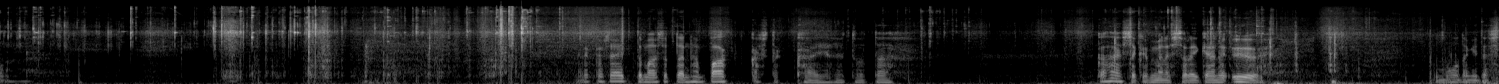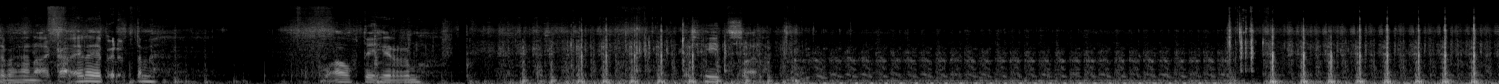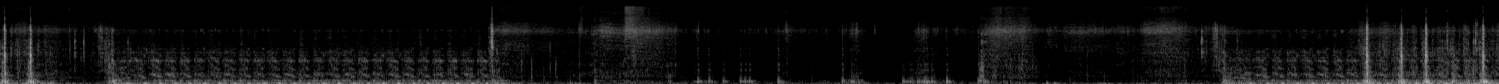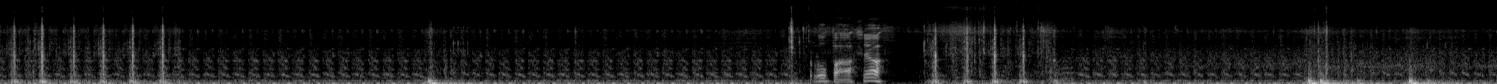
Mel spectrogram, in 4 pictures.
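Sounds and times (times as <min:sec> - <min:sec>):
car engine cranking on starter: 0:10.0 - 0:36.8, 0:42.0 - 0:53.6, 0:54.2 - 0:59.9.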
